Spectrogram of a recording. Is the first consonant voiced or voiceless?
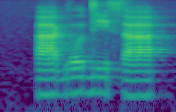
voiced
